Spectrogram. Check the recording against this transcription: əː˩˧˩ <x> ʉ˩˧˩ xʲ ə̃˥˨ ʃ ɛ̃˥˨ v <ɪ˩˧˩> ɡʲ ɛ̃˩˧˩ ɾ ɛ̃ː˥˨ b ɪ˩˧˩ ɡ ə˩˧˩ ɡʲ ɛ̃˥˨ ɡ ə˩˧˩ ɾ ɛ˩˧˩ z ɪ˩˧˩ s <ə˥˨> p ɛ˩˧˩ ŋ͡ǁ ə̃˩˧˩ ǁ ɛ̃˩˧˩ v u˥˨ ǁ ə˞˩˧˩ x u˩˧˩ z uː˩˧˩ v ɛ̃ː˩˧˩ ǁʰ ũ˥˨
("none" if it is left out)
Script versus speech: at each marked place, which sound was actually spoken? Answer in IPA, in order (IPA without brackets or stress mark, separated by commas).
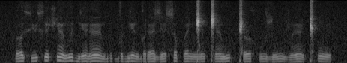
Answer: xʲ, ɪ˥˨, ə˥˨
